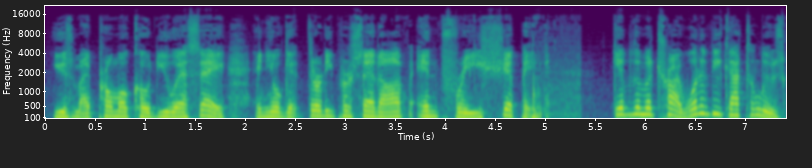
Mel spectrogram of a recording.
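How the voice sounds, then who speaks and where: A man giving a folksy, conversational testimonial as a pitchman in a radio ad, often repeating himself. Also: a little mellow, no echo. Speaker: advertising pitchman.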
